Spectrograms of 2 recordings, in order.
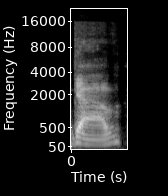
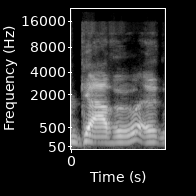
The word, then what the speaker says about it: Gavv: leaks if you will regarding gav or gavu depending on how you want to pronounce it so we can just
